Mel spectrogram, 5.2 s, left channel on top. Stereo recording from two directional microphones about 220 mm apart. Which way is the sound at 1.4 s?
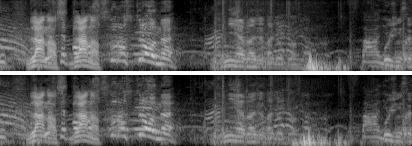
50° left (ahead or behind).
